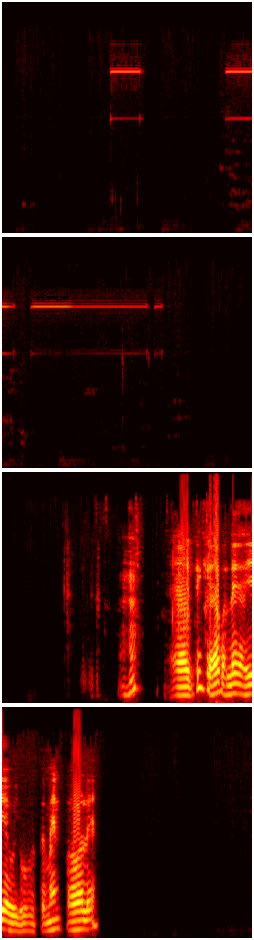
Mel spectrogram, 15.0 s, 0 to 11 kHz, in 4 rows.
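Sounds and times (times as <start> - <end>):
continuity tester beeping: 3.4 - 6.1.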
